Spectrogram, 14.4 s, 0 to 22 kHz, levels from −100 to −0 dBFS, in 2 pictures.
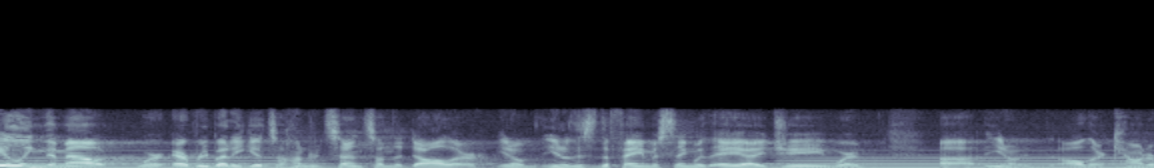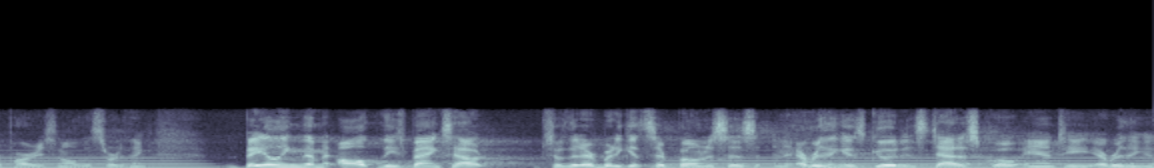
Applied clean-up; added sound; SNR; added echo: none; Wind instrument, woodwind instrument; 12 dB; none.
